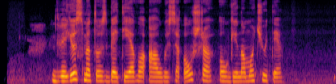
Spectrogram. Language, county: Lithuanian, Vilnius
